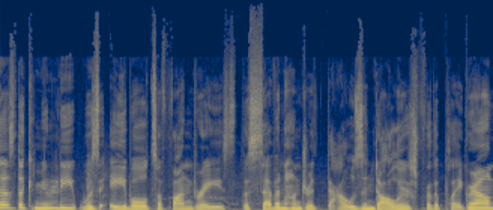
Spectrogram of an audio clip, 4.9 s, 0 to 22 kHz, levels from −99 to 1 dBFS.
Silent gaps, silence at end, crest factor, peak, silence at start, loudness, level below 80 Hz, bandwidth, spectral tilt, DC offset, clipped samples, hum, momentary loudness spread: none; 0 s; 16 dB; -8 dBFS; 0 s; -24 LUFS; -56 dBFS; 17.5 kHz; -5.5 dB/octave; under 0.1%; under 0.1%; none; 7 LU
